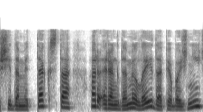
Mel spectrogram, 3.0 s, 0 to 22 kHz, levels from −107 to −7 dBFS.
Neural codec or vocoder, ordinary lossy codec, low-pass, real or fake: none; MP3, 48 kbps; 7.2 kHz; real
